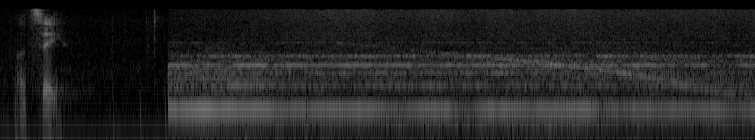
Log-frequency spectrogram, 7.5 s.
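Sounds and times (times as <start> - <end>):
background noise: 0.0 - 7.5
oscillation tone: 1.7 - 7.5.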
